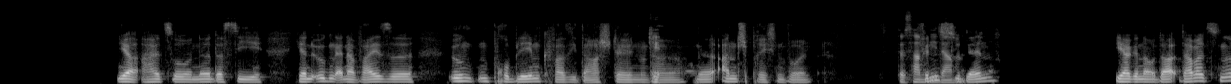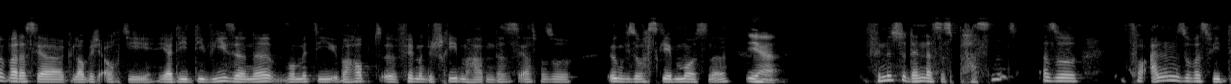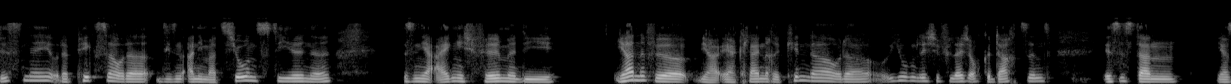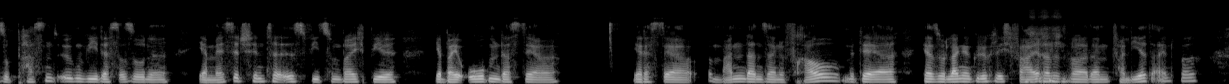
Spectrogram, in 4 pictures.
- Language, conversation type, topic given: German, podcast, Welche Filme schaust du dir heute noch aus nostalgischen Gründen an?
- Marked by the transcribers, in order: chuckle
